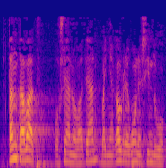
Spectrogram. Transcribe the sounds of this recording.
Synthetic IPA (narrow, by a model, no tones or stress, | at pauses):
t̪ant̪aβ̞at̪ | o̞se̞ano̞β̞at̪e̞ambajɲaɣawre̞ɣ̞une̞sind̪uo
